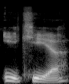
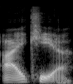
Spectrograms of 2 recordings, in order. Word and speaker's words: IKEA: thinking about it but it's ikea it's not ikea that was for you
